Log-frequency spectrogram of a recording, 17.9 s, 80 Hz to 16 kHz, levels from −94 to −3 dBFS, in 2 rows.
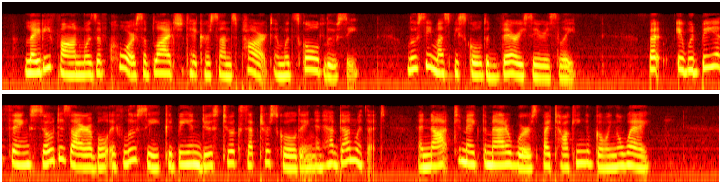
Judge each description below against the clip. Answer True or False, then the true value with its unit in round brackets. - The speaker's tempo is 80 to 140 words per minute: False (180 wpm)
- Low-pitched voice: False (225 Hz)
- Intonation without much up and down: False (3.8 semitones)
